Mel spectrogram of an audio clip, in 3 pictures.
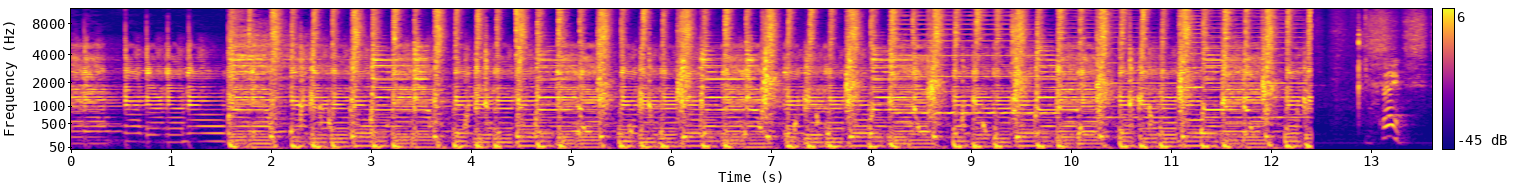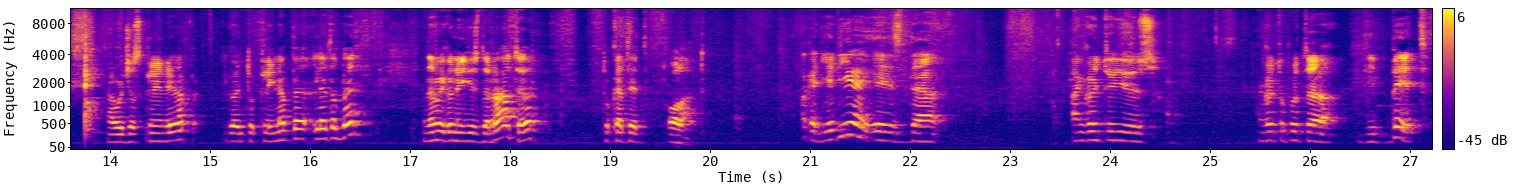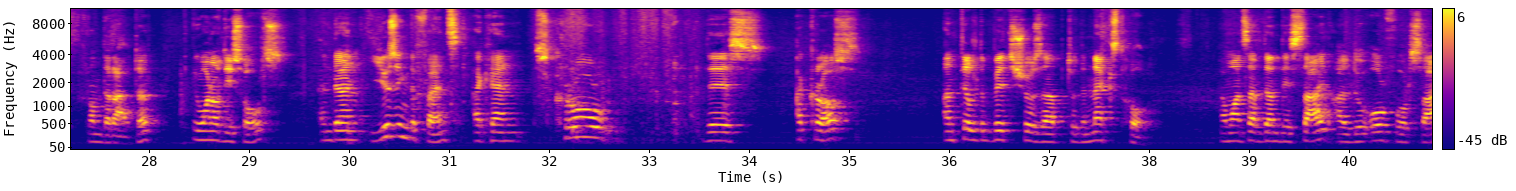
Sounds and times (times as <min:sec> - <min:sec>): Speech: 0:13.0 - 0:13.4, 0:14.0 - 0:20.0, 0:20.9 - 0:22.4, 0:23.6 - 0:24.6, 0:25.4 - 0:32.7, 0:33.5 - 0:35.2, 0:35.9 - 0:38.1, 0:38.7 - 0:40.8.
